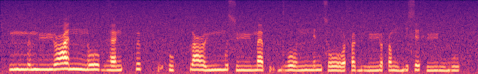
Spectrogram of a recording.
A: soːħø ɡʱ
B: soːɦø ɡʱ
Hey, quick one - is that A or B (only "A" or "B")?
A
